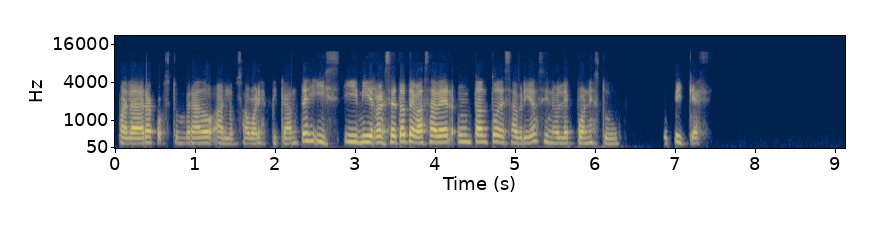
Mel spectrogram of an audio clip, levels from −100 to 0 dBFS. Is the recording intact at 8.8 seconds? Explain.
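No. At 8.8 seconds the audio sits inside a run of repeated timing corrections that lasts from 0.24 to 9.03 s, so this moment is one of many small edits rather than an untouched stretch. The receiver keeps repeating short slices of the speech to stay in step, which slows delivery to about 98% speed and stretches the passage by something like 150 ms overall. Each insertion is tiny, heard at most as a faint hiccup or a slightly dragging, uneven tempo.

The underlying cause is clock drift between sender and receiver. The sender's clock runs roughly 3% slow, so the jitter buffer keeps draining and has to be topped up with repeated material at irregular intervals across the whole clip. Unlike packet loss or a dropout, there is no burst of noise or single damaged spot. The edits all push the same way, lengthening the audio, and they recur steadily but unevenly. The Opus call path shows up only as ordinary coding texture, with the top end limited to about 12 kHz.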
